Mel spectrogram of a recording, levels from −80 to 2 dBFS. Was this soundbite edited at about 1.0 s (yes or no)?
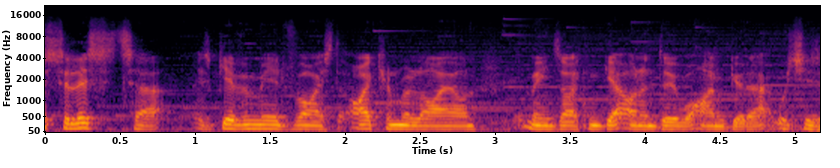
yes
